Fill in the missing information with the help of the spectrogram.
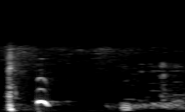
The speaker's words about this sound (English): You will wait in the anteroom until you hear me cough. Like this.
